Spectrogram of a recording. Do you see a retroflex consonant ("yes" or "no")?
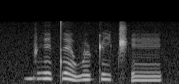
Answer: yes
